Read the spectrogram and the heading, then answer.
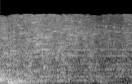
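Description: A loud burst of breaking window glass as someone jumps out through the window: a bright crash followed by a dense shower of tinkling shards that stays intense for over a second, with no voices.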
